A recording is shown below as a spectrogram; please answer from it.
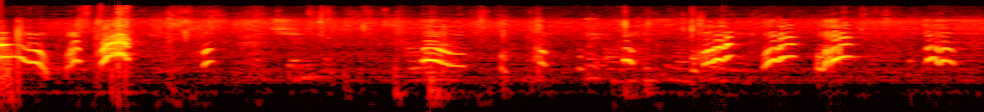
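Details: Tufted capuchin, also called black-capped capuchin, climbing a tree in South America and shouting and chattering: short harmonic whistled cries, some rising then falling, in quick irregular bursts with brief gaps.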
